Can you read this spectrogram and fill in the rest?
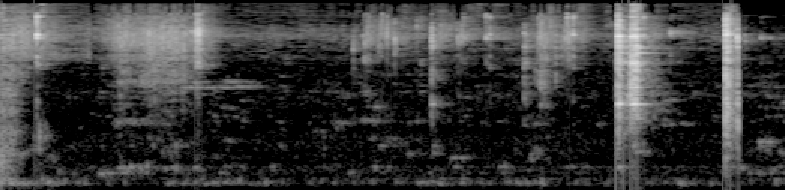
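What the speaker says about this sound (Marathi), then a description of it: "आपण हे सगळं साहित्य मिक्स करूया" Ingredients for semolina (rava) vegetable pakoda batter get stirred together in a bowl, producing sparse, light clinks and scrapes of a spoon against the dish, separated by quiet pauses.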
